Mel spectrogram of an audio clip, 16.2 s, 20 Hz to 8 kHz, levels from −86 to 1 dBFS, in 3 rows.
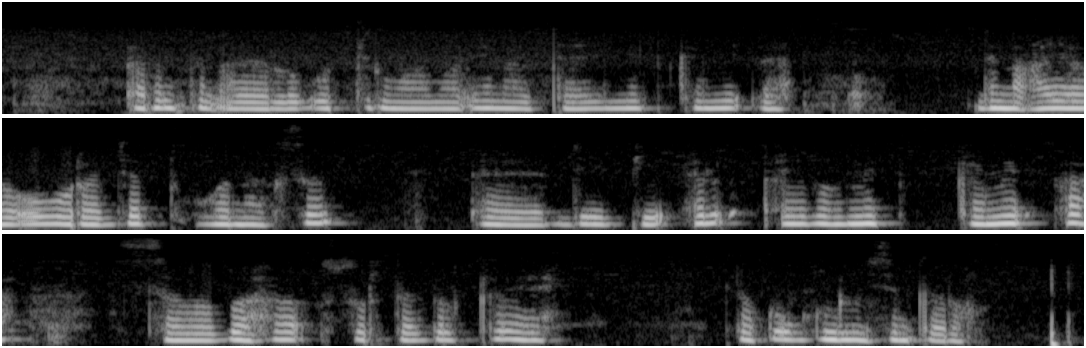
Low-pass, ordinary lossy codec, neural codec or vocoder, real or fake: none; none; none; real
